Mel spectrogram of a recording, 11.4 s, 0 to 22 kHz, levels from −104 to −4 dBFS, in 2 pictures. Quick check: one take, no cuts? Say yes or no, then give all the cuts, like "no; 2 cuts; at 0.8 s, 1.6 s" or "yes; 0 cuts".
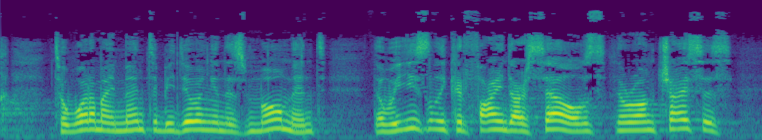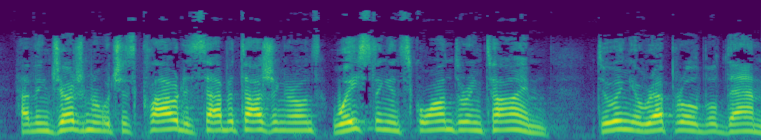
no; 2 cuts; at 4.6 s, 8.1 s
